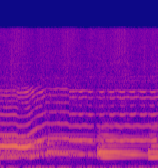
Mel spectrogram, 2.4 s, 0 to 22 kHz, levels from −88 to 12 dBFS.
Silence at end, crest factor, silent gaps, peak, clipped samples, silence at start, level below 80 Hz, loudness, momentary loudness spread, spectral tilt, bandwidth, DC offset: 0 s; 12 dB; none; -18 dBFS; under 0.1%; 0 s; -58 dBFS; -30 LUFS; 7 LU; -2 dB/octave; 11.5 kHz; under 0.1%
